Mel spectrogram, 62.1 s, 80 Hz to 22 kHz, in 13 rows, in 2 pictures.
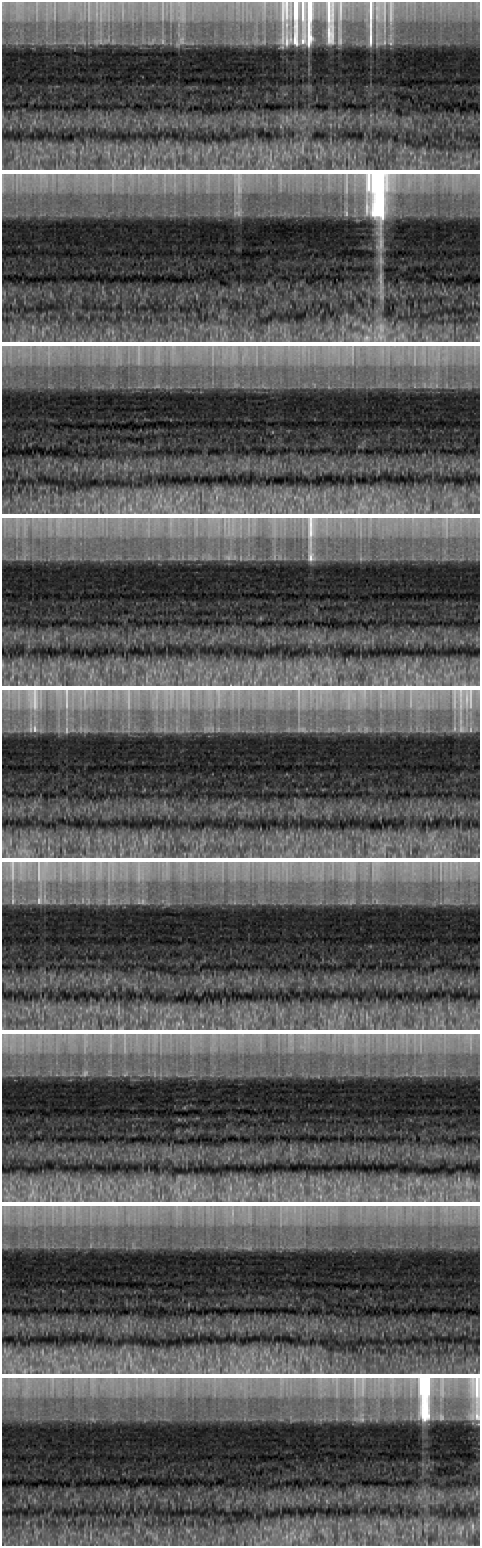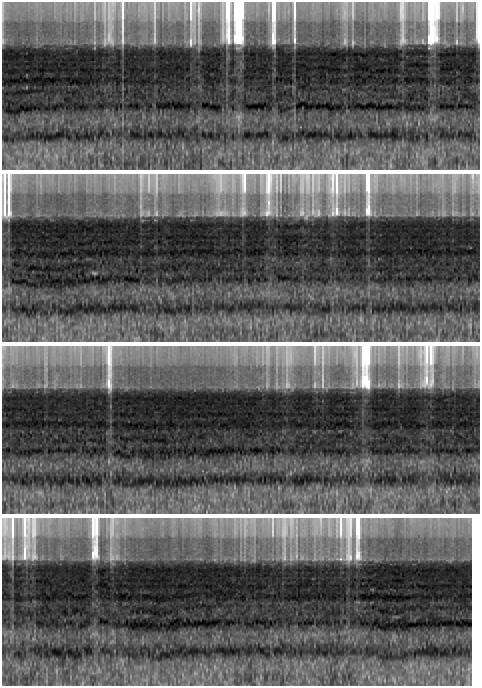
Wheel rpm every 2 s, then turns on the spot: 230, 230, 200, 150, 130, 210, 230, 230, 230, 230, 230, 230, 230, 230, 230, 230, 230, 220, 210, 200, 210, 230, 230, 240, 220, 230, 230, 230, 240, 230, 230.
none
